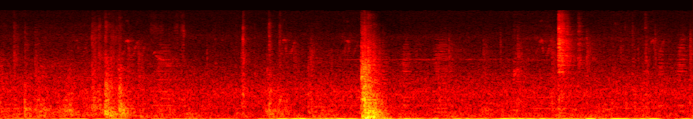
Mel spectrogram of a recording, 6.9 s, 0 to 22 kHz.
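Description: Nissan 370Z's driver's door shut once with a solid thud about halfway through. Softer knocks come before it and a sharp click after.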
